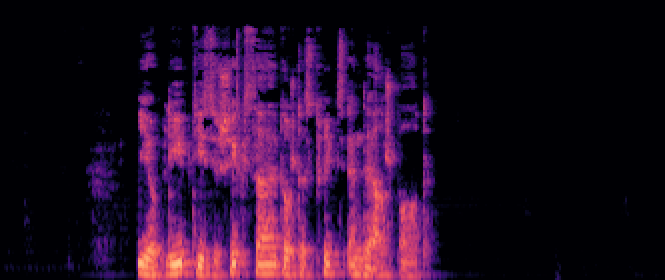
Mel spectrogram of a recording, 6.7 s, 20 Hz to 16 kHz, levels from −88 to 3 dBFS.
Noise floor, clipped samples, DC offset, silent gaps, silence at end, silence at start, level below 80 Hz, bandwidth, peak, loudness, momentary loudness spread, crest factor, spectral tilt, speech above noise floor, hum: -86 dBFS; under 0.1%; under 0.1%; none; 2.4 s; 1.4 s; -48 dBFS; 11.5 kHz; -4 dBFS; -20 LUFS; 12 LU; 20 dB; -6 dB/octave; 66 dB; none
